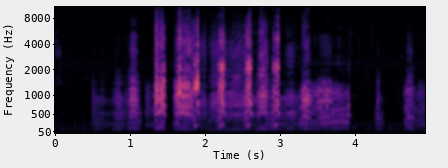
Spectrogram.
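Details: Two Canada geese visiting the Charlo osprey nest in Montana, 4-7-18, recorded by a live camera: a rapid, excited string of honks, loud and uneven, tapering to a couple of final calls.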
